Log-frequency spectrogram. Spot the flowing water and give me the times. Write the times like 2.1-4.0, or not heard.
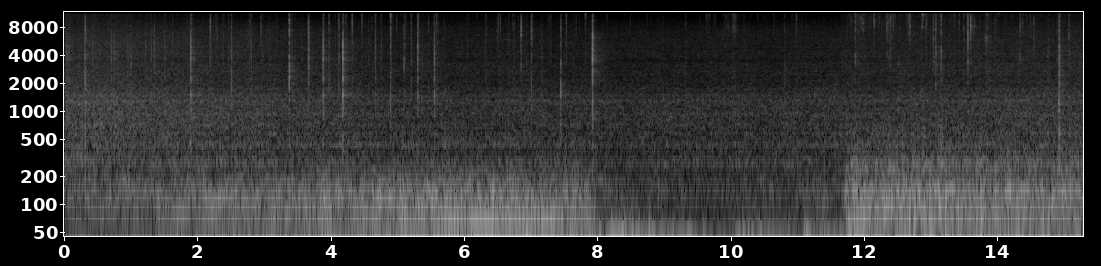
0.0-15.2.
